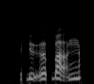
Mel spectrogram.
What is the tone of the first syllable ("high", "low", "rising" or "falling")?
rising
